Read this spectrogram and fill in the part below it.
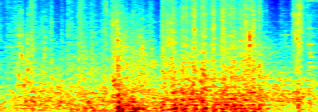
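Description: Rapid, dense gunfire from the video game Wolfenstein: The Old Blood rattles on continuously for about three seconds, loud and unbroken, with no talking over it.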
